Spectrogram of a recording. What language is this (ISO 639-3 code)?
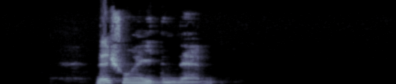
kab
